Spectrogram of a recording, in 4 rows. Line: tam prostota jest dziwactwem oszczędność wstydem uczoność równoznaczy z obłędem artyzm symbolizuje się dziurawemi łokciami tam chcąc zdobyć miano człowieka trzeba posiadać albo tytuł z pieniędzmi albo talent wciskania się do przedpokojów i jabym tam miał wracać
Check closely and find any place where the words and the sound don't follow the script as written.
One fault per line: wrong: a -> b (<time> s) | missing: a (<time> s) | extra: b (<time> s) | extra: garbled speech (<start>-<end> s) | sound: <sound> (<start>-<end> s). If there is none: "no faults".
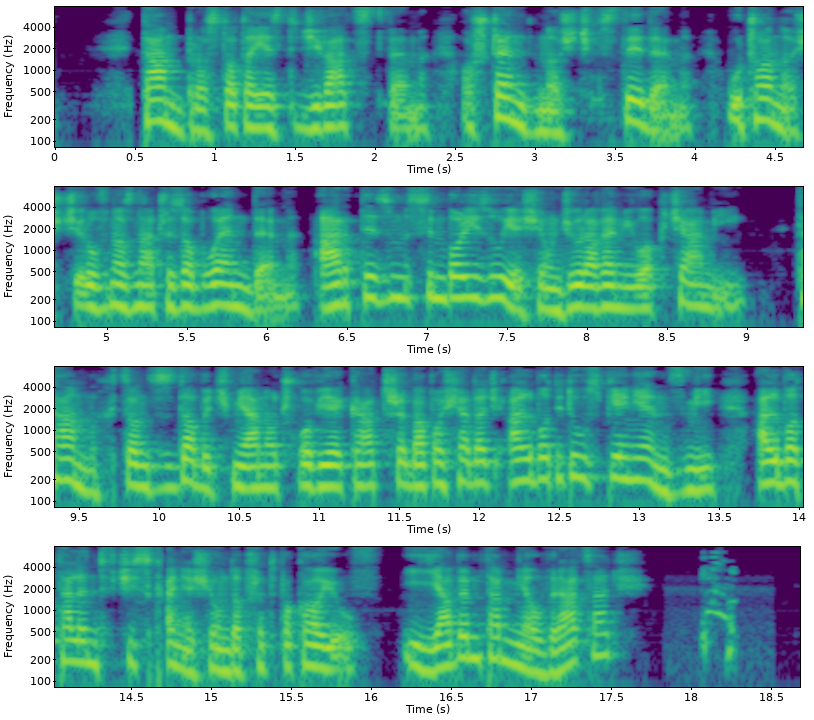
sound: dropout (14.7-14.7 s)
sound: cough (18.1-18.3 s)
